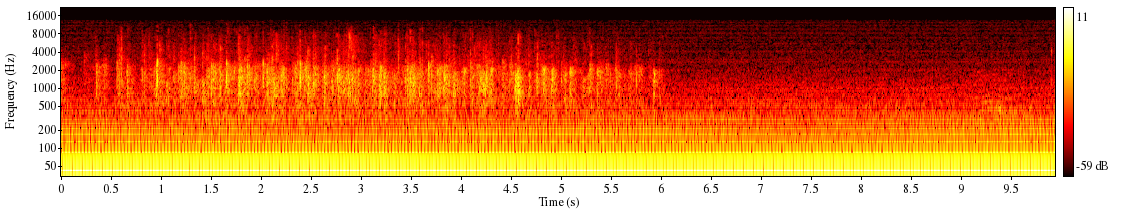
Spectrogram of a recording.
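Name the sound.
round of applause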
